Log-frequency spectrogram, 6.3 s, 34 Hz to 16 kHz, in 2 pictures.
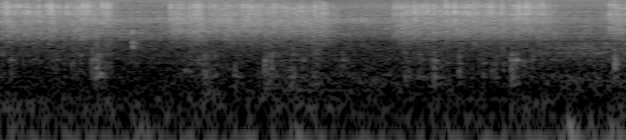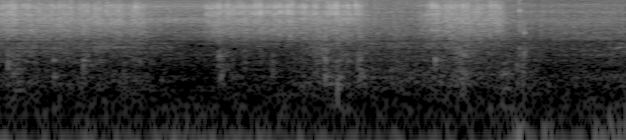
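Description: MG90S micro servos in a 3D-printed quadruped robot whirring in repeated short runs as the robot shifts its body backwards and forwards, with a few faint ticks between them.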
